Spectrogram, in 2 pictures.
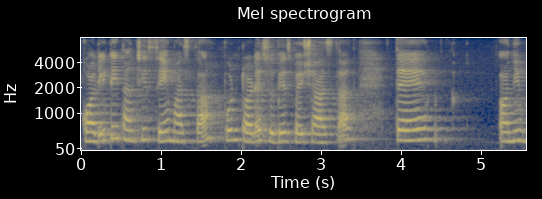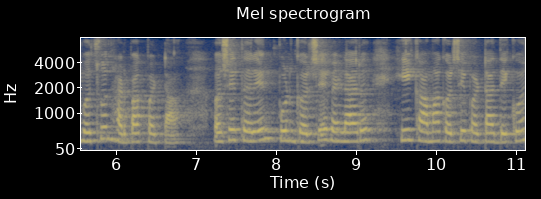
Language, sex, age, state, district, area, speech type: Goan Konkani, female, 18-30, Goa, Murmgao, rural, spontaneous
